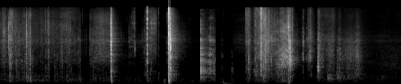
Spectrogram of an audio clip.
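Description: Plastic wrapping on a rolled area rug being cut with scissors and pulled away: crinkling and tearing in irregular bursts, with a few sharp snaps, the loudest about three and a half seconds in.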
